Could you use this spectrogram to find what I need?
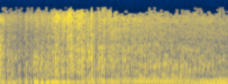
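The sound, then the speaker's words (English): A car engine drones loudly and steadily with a low, even hum and a brief rev at the start. “it's a nice car.”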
